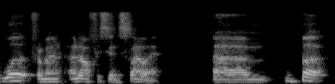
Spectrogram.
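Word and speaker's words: Slaithwaite: Well, I'm in Slawit, which I got told off horribly for when I called it Slaithway. So it's Slawit.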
